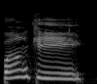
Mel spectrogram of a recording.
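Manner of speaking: high, loud wail for the blanket; child's scream. A narrator's reading. Toddler screaming after her blanket, high wailing scream. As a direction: shriek it as the blanket flies off. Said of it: "Tammy screams".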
